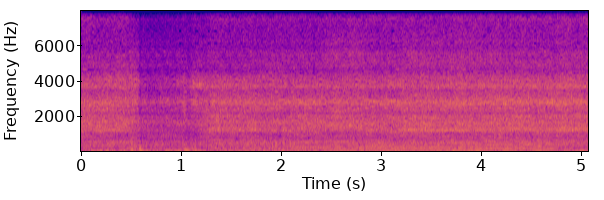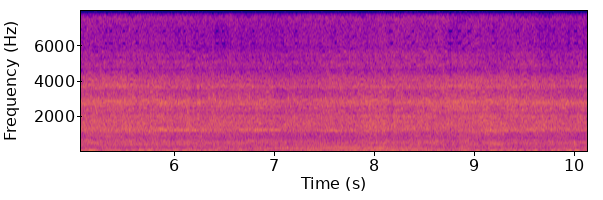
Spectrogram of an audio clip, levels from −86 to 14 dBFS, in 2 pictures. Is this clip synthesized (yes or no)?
yes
